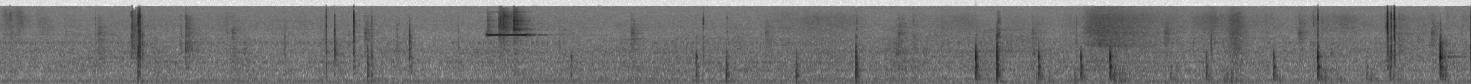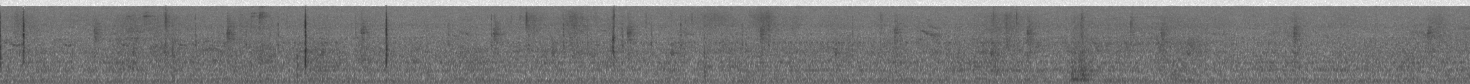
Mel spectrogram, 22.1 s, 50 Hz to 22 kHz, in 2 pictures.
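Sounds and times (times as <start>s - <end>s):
writing clicks and taps: 5.2s - 11.2s.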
